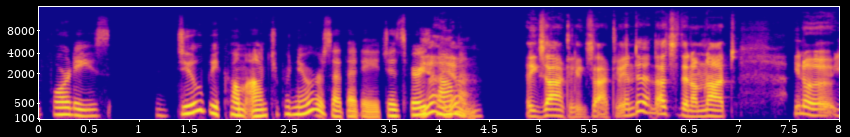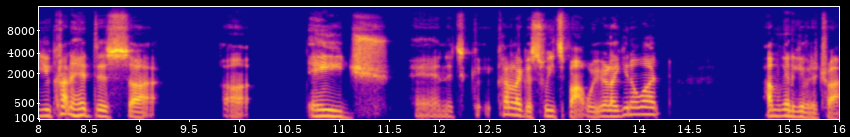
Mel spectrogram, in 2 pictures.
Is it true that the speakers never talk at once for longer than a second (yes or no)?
yes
